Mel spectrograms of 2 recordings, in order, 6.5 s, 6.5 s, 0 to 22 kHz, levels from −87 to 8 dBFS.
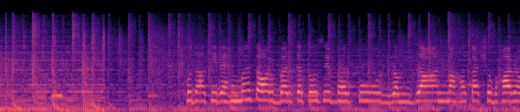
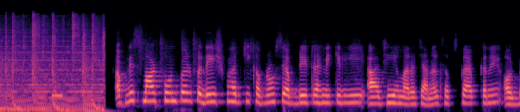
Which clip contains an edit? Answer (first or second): first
